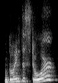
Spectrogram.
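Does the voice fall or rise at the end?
rises. The voice rises at the end, like a question.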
